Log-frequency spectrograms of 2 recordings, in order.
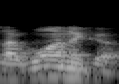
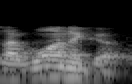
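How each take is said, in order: First: Want to is contracted to wanna. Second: The same.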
